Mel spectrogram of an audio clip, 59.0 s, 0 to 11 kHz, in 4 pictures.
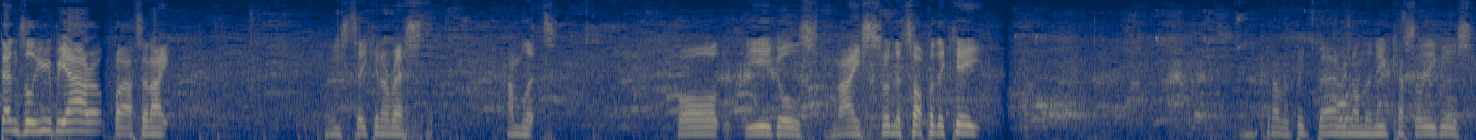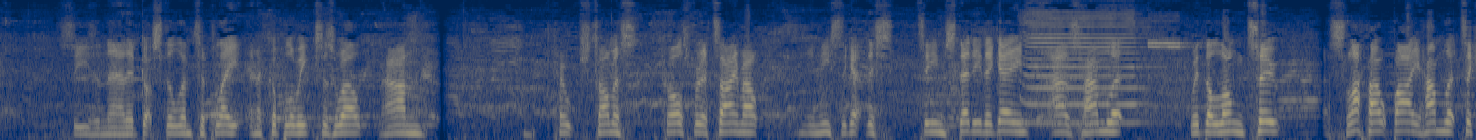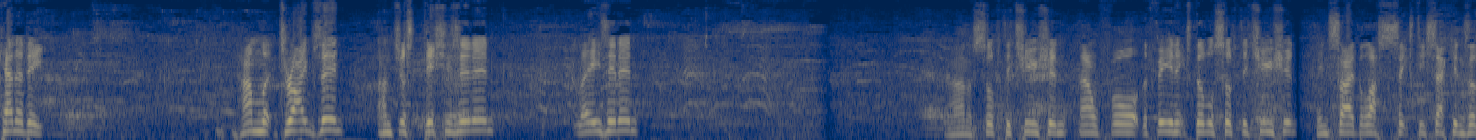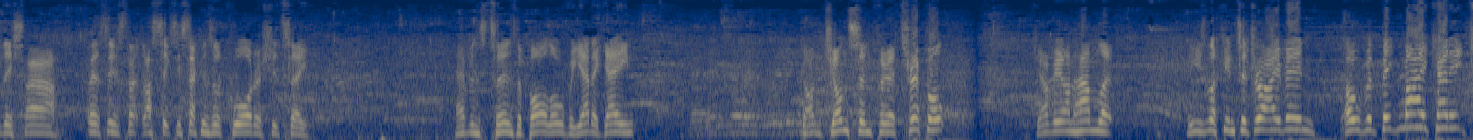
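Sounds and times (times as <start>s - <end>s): indoor hall noise: 0.0s - 59.0s
crowd murmur in large hall: 9.8s - 12.7s, 30.0s - 31.9s, 34.5s - 40.4s, 47.3s - 49.0s, 50.4s - 52.6s, 53.7s - 54.8s.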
